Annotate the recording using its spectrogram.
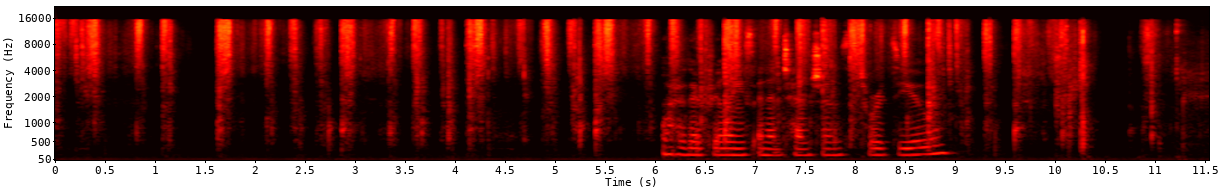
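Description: Playing cards riffle and flick quickly as a deck is shuffled.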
